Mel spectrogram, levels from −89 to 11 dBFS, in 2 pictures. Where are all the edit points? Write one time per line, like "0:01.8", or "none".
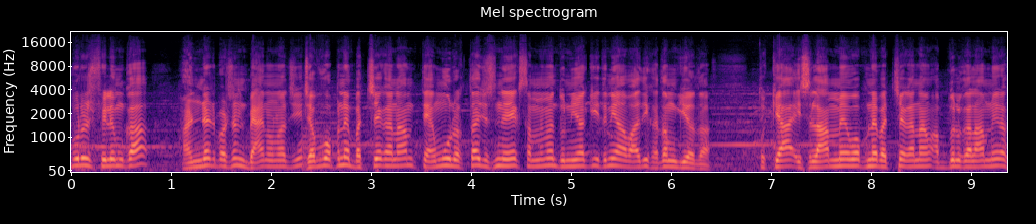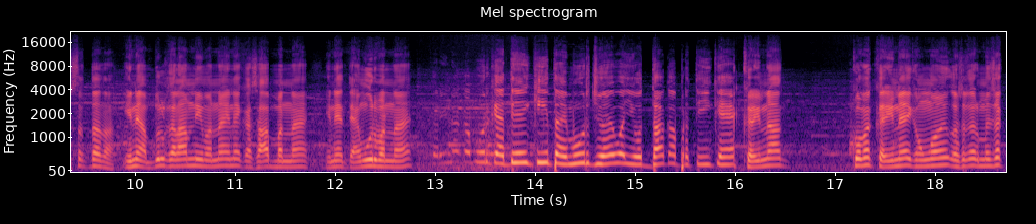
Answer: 0:02.2
0:09.8
0:12.9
